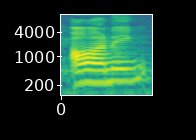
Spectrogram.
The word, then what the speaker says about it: Anning: Mary Anning, or Anning, and I might go back and forth between saying those two pronunciations during the duration of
